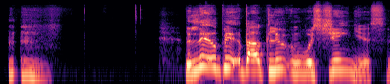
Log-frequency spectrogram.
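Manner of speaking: mocking high girly voice. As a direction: read her text in a whiny mimic. Reads her messages in mock voice.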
